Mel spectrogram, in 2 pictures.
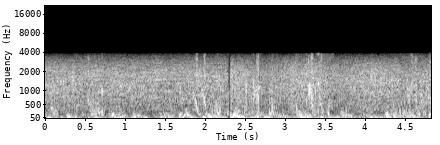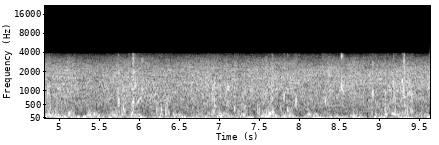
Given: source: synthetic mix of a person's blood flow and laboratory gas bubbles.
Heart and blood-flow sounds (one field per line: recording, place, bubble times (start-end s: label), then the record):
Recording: Doppler ultrasound of blood flow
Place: precordium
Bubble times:
0.05-0.34 s: bubbles
0.37-1.01 s: bubbles
1.73-1.81 s: bubbles
1.84-2.34 s: bubbles
2.48-2.75 s: bubbles
2.77-2.91 s: bubbles
3.12-3.62 s: bubbles
3.71-3.84 s: bubbles
4.34-5.07 s: bubbles
5.68-6.43 s: bubbles
6.86-7.36 s: bubbles
7.47-8.02 s: bubbles
8.30-8.42 s: bubbles
8.52-8.60 s: bubbles
8.90-9.47 s: bubbles
From the record:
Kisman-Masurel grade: 342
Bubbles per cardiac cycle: rolling drumbeat, 9 or more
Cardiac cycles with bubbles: 100%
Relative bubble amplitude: moderate (0.250 to 0.450)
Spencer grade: 3 (all of the cardiac periods contain showers or single bubble signals, but not dominating or overriding the cardiac motion signals)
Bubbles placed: anywhere in the cardiac cycle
